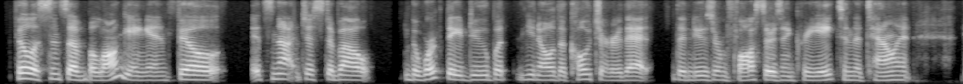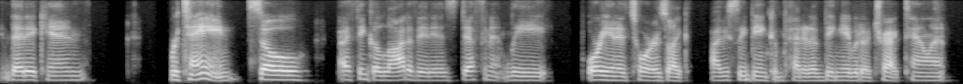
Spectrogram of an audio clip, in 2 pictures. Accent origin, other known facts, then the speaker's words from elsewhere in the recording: Detroit, Michigan, United States; I'm from Detroit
